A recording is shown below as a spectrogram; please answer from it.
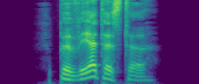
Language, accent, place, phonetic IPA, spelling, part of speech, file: German, Germany, Berlin, [bəˈvɛːɐ̯təstə], bewährteste, adjective, De-bewährteste.ogg
- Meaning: inflection of bewährt: 1. strong/mixed nominative/accusative feminine singular superlative degree 2. strong nominative/accusative plural superlative degree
